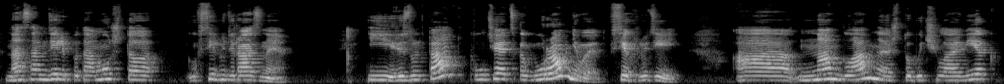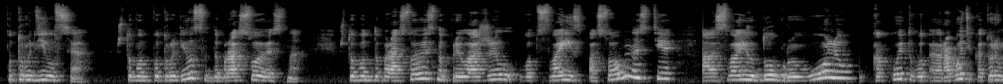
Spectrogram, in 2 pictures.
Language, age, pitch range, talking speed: Russian, 30-49, 190-240 Hz, 125 wpm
